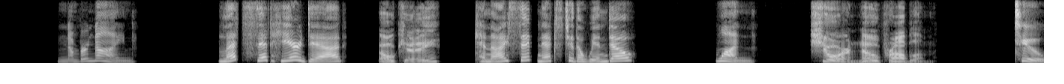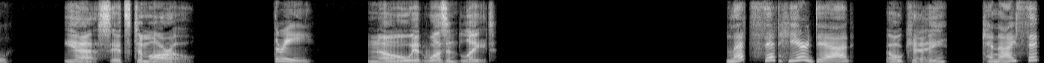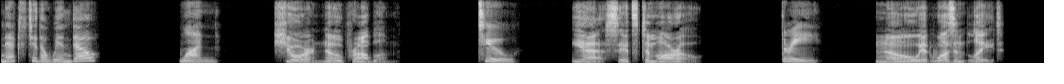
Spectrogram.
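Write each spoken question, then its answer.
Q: Can I sit next to the window?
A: 1: Sure, no problem.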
